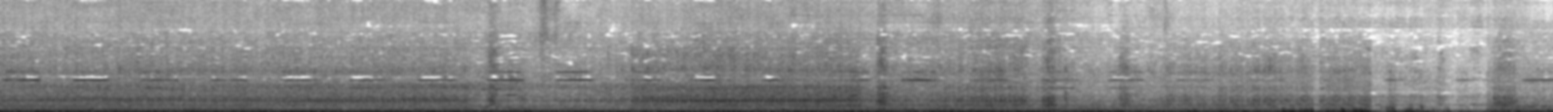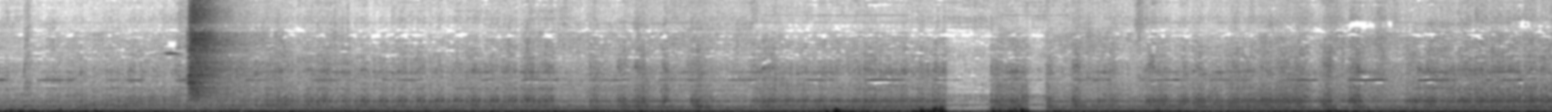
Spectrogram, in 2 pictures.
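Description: Articulated heavy truck's diesel engine running steadily as it manoeuvres, with its reversing alarm beeping in a steady repeated pattern. A short air-brake hiss a little past halfway through.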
